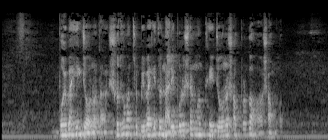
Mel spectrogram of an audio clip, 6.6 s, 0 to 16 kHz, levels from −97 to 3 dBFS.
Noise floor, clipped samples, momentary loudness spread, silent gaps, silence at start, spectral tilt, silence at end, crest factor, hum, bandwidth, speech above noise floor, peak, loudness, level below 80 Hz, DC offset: -49 dBFS; under 0.1%; 12 LU; none; 0.05 s; -5.5 dB/octave; 0.2 s; 18 dB; none; 11 kHz; 25 dB; -6 dBFS; -24 LUFS; -52 dBFS; under 0.1%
